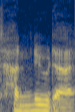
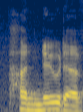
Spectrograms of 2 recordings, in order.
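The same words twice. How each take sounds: First: The middle vowel is a long liquid 'yu'. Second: The middle vowel is a plain short 'u'. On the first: The speaker calls it right. "No Blood Curse pronounces it Hanuda" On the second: The speaker calls it wrong. "I keep saying it wrong"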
